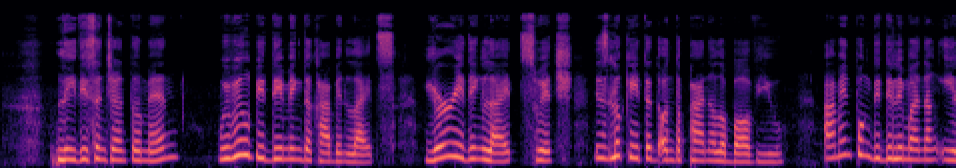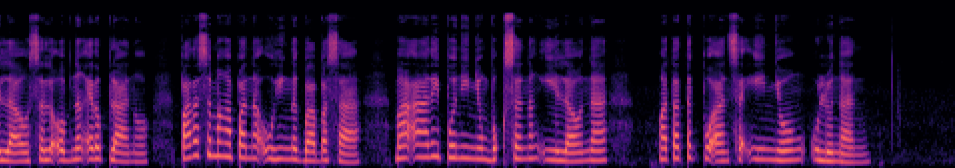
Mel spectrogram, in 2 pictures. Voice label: airplane announcements

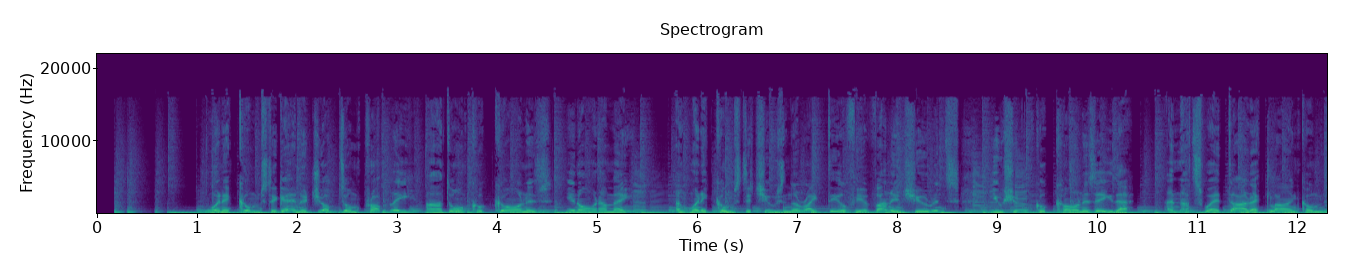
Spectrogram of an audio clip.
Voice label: advert; direct line

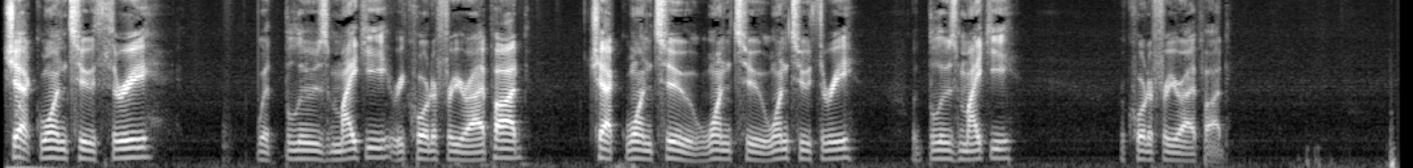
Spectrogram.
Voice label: test with Blue Microphones Mikey

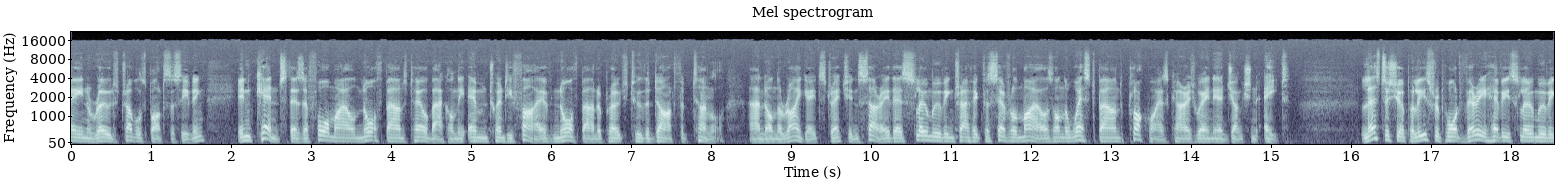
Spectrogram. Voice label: radio 2 continuity

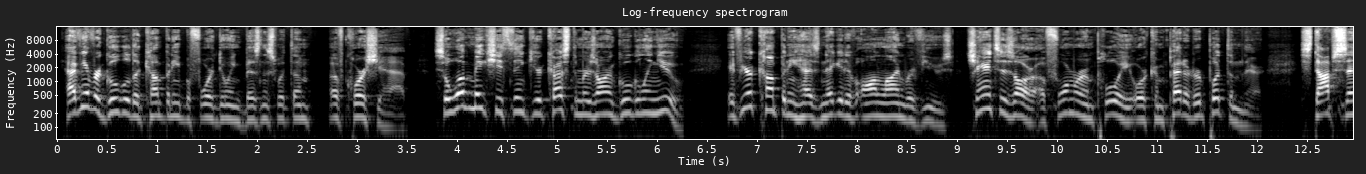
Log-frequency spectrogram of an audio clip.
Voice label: radio commercial; ntel media

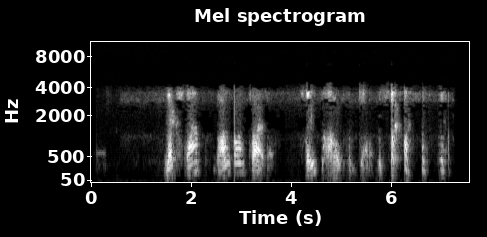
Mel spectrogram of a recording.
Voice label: metro announcement

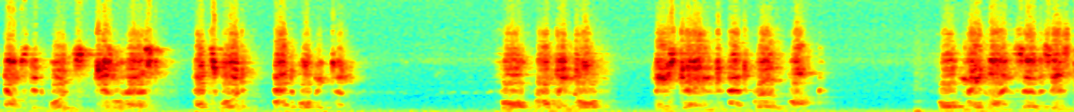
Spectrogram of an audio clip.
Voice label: pre-recorded platform announcement; lewisham

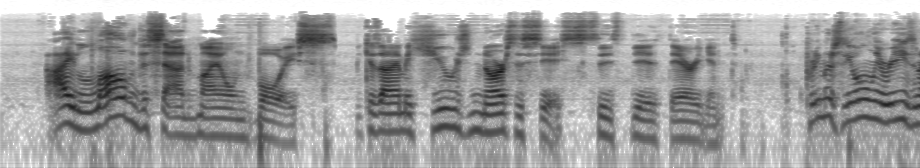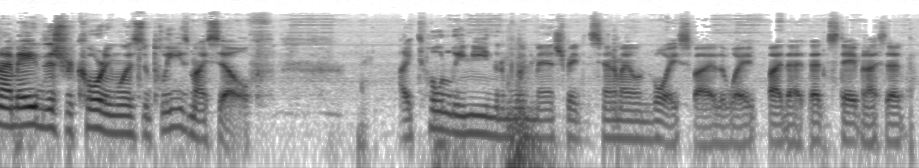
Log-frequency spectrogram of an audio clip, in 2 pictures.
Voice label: stuttering

